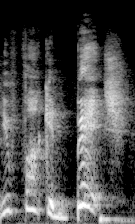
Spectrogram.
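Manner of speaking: high, drawn-out curse; mock furious insult. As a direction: re-enact cursing out a sister, high and slow. Retold insult to sister in fight.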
